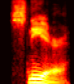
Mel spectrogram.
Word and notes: sneer: American English

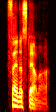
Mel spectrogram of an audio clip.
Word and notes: fenestella: British English

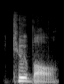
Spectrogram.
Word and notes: tubal: American English

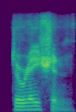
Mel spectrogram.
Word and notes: deration: American English

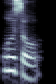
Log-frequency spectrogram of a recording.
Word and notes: ouzo: Indian

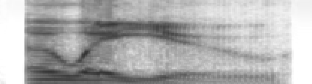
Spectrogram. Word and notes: OAU: British English

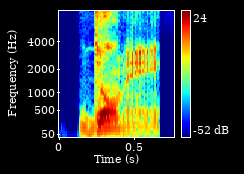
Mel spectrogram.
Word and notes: dormy: British English

